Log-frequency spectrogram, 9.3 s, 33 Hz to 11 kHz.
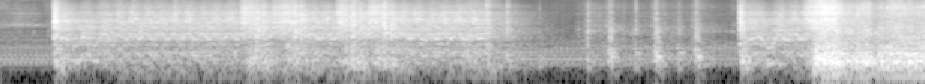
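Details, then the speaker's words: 1966 Chevrolet Impala barn find that had sat in a shed, started about once a year. After a few gas-pedal pumps, long uneven cranking finally fires and runs, sounding a little rich; it later smokes on one side. "give it a few pumps few more pumps it actually fires and will run that sounds like it's little on gas"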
